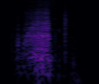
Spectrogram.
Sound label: vacuum cable drag out single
